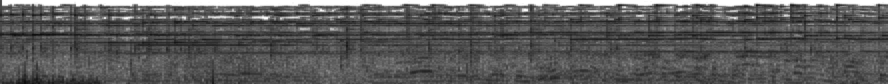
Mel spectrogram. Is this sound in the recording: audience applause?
no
